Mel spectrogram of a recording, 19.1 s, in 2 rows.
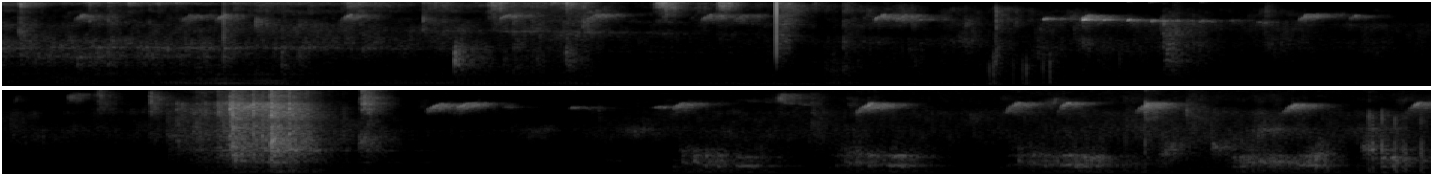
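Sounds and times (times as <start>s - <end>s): small birds chirping: 0.0s - 19.0s
pigeon wing flaps: 10.8s - 11.8s.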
